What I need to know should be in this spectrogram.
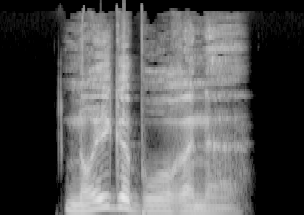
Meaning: inflection of Neugeborenes: 1. strong nominative/accusative plural 2. weak nominative/accusative singular
- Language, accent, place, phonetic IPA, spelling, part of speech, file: German, Germany, Berlin, [ˈnɔɪ̯ɡəˌboːʁənə], Neugeborene, noun, De-Neugeborene.ogg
